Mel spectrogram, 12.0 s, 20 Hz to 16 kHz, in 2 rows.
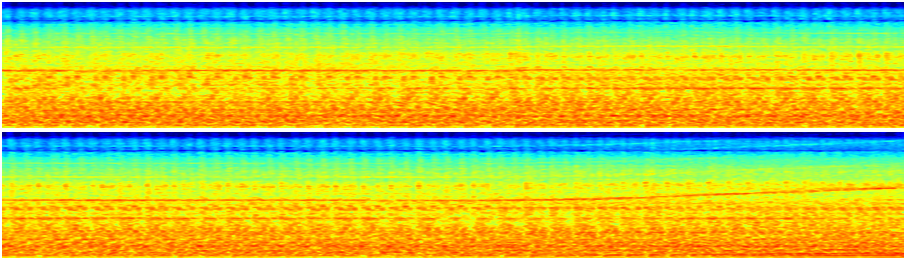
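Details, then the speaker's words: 1991 Freightliner, Cummins NTC-365 with bad throttle lag: uneven lumpy beat and wavering note; rough running, owners suspect air getting into the fuel system, unconfirmed. "now you can hear that turbo just slowing down it it it acts like it's getting air in the system it's sucking air or there's a getting introduced somehow"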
